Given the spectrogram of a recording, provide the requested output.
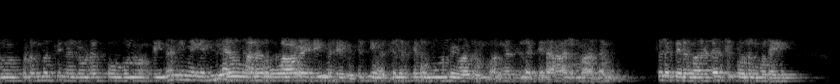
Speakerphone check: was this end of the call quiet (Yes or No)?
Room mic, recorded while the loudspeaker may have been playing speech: No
